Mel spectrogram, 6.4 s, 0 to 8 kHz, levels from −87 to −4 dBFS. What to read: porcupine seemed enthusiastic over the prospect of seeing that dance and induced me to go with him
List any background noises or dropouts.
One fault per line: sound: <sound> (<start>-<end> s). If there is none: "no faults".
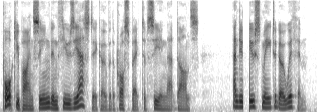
sound: dropout (4.8-5.0 s)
